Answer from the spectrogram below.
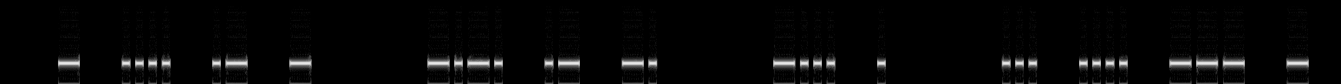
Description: Morse code, heard as a keyed tone, about 18 wpm, spaced as for 12 wpm, 1000 Hz. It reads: THAT CAN BE SHOT
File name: qotdfiles / 12wpm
